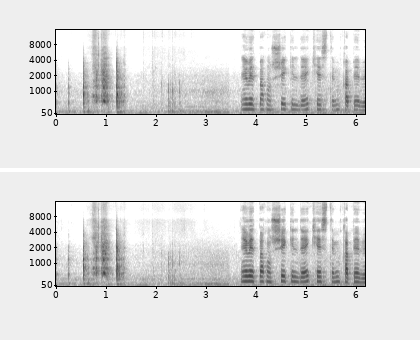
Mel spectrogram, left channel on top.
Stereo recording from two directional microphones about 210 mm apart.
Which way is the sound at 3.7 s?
35° right (ahead or behind).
